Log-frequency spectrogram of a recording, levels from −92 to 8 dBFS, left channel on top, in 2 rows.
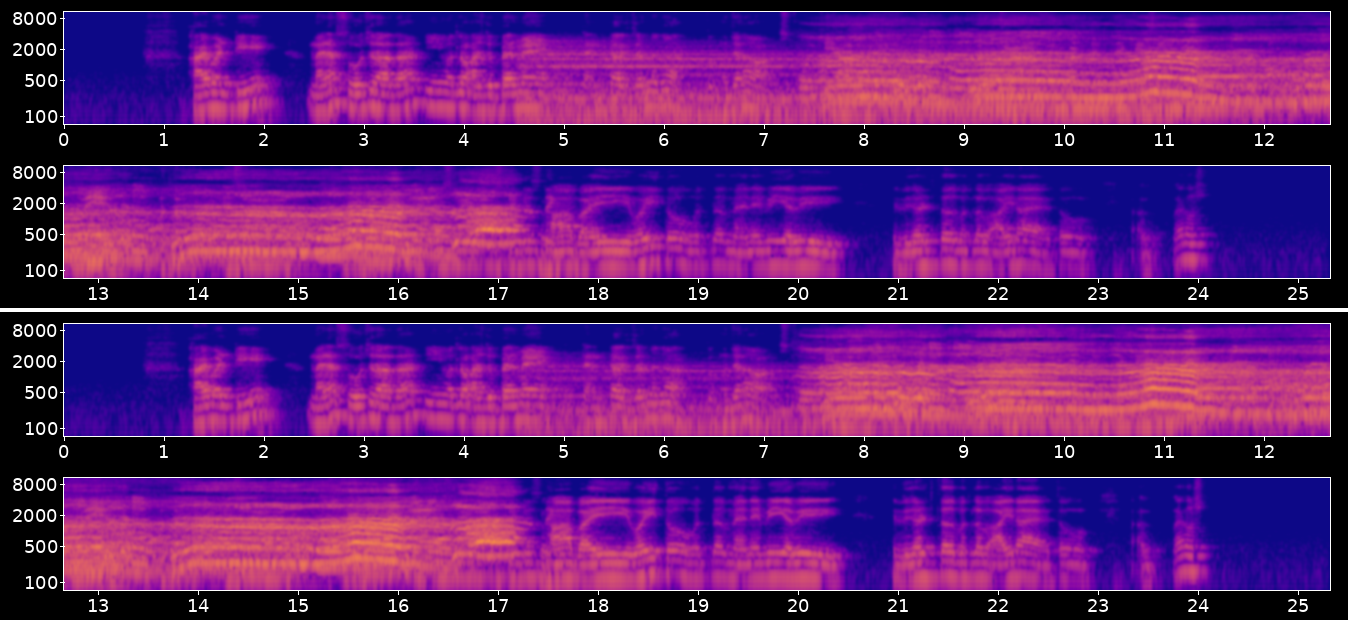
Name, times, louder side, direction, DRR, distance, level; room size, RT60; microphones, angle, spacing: voice 1, 0.8-2.1 2.4-8.6 9.0-11.4 12.0-12.2 12.7-13.3 13.6-17.6, left 1 dB, 5° left, 1.8 m, -41 dB
sound 1, 4.5-12.0, left 7 dB, 80° left, 0.5 m, -44 dB
sound 2, 7.4-17.3, right 4 dB, 40° right, 0.8 m, -28 dB
voice 2, 17.4-20.4 21.0-22.9 23.4-24.1, right 3 dB, 85° right, 1.3 m, -42 dB
8.1 x 4.4 x 5.4 m
head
